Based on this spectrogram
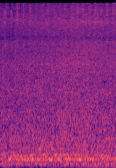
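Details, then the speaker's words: Yamaha Jupiter MX, hot engine, running on after the key is turned off because a cable was wrongly connected into the temperature-sensor circuit. Soft, steady, even putter continuing at idle with the ignition off. "Off. The ignition is already off. But the engine is still running."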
